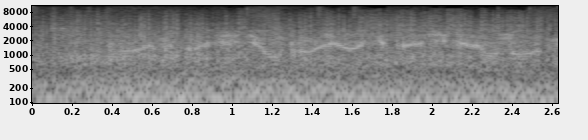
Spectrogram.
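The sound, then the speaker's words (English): Roar of the Soyuz TMA-05M rocket at liftoff, a heavy, unbroken low rumble with a broad hiss above it, holding steady and loud for about three seconds. “Liftoff. Liftoff of the Soyuz TMA-05M carrying Sonny Williams, Yuri Malenchenko, and Aki Hoshide on a two-day journey to the International Space Station.”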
